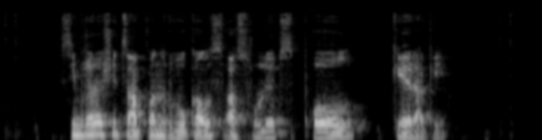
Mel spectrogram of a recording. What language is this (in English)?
Georgian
